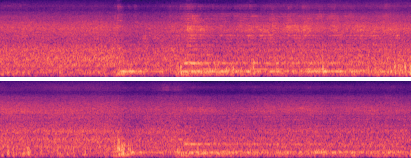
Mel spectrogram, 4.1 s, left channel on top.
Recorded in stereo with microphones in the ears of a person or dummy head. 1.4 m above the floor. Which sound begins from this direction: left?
A toilet flushing, at 1.1 s.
